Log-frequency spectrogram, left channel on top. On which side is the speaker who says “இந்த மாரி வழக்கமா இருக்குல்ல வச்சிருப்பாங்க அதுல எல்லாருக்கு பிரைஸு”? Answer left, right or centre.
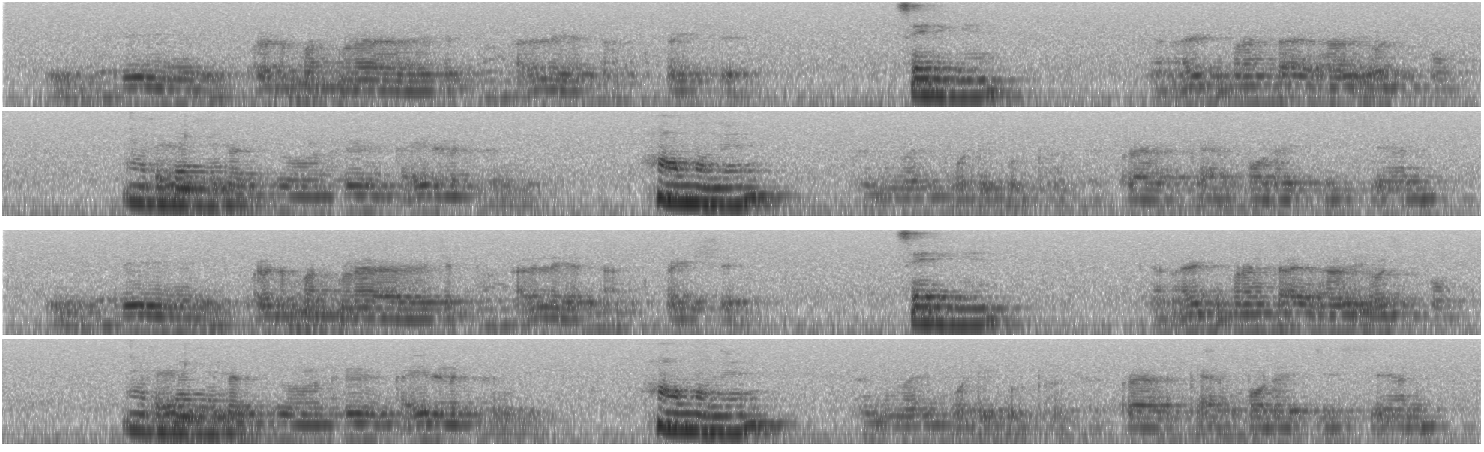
Right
